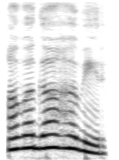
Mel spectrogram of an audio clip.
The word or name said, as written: ಅವಗಾಹವಿರ್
